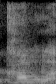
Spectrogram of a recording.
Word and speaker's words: Kamala: Or Kamala, mm-hmm.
